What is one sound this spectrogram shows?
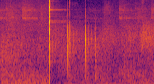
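Pool balls clack together.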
